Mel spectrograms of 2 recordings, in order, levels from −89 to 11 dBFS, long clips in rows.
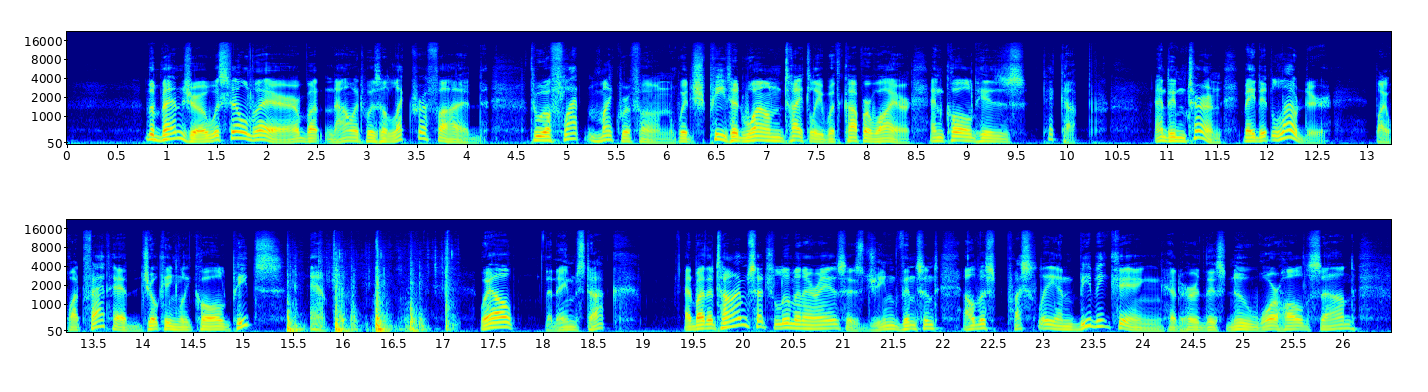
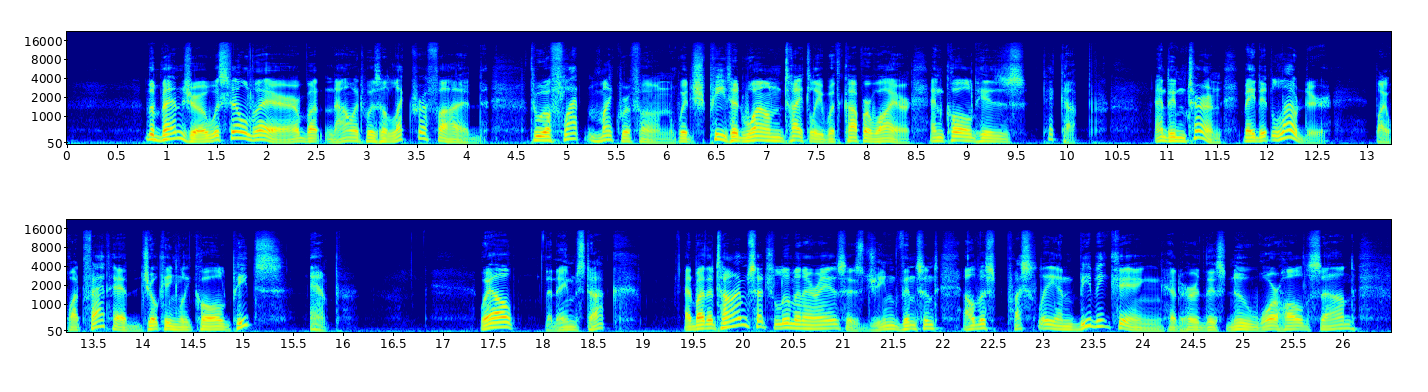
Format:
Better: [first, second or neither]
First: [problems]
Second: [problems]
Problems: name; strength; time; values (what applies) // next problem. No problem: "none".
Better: second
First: footsteps; loud; from 15 to 17 s; peak 1 dB above the speech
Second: none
